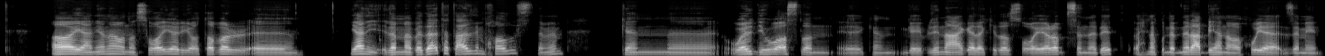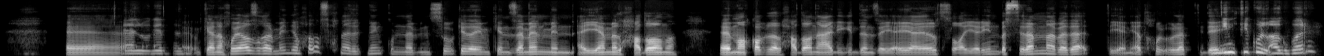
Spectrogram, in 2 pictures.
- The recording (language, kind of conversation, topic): Arabic, podcast, إمتى كانت أول مرة ركبت العجلة لوحدك، وحسّيت بإيه؟
- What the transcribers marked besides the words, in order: tapping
